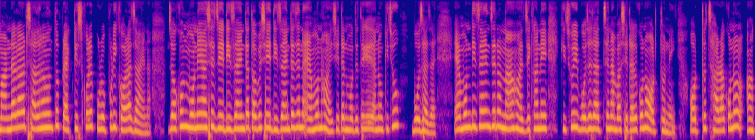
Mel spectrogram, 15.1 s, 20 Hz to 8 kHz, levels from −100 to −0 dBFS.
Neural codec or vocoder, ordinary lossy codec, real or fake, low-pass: none; none; real; none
